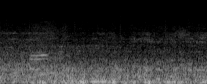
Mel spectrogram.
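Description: Wind buffeting the microphone outdoors, a low gusting rumble.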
